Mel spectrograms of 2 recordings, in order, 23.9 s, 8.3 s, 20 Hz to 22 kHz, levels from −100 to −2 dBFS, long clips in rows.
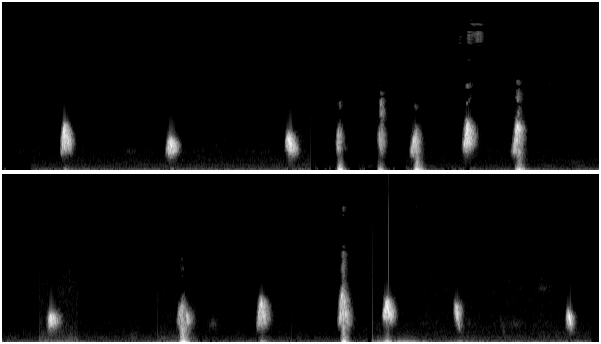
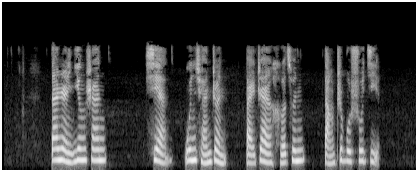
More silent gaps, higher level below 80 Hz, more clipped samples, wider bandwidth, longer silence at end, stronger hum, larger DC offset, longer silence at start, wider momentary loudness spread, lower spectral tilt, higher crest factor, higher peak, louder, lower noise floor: neither; first, -34 dBFS vs -62 dBFS; neither; second, 2 kHz vs 8 kHz; second, 0.55 s vs 0.75 s; neither; neither; first, 1.2 s vs 1 s; first, 19 LU vs 11 LU; first, -10 dB/octave vs -3.5 dB/octave; first, 24 dB vs 18 dB; about the same, 0 dBFS vs 0 dBFS; second, -21 LUFS vs -16 LUFS; first, under -90 dBFS vs -74 dBFS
